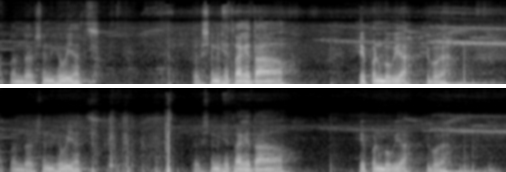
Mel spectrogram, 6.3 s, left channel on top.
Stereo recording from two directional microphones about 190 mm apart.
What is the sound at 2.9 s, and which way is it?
Speech, 10° right (ahead or behind).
